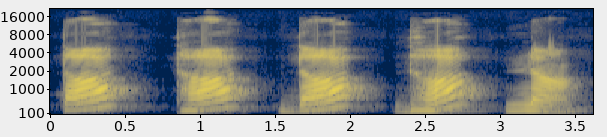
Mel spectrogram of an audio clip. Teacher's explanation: इसके बाद है दंत। दंत, दांत और जीभ के स्पर्श से बोले जाने वाले वर्ण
